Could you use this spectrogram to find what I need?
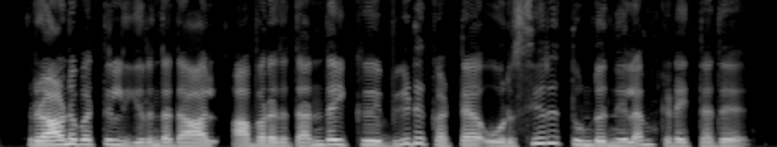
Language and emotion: Tamil, neutral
